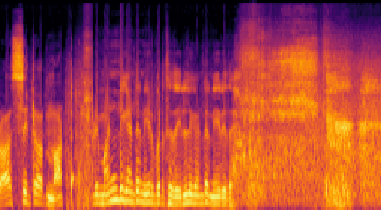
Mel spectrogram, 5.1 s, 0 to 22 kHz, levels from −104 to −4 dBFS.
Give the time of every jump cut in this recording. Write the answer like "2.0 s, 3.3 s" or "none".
1.2 s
